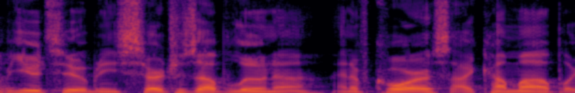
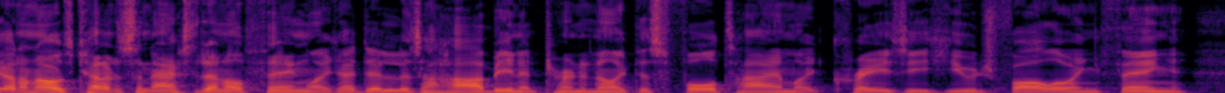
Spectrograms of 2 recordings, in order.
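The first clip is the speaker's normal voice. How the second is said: ordinary talk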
